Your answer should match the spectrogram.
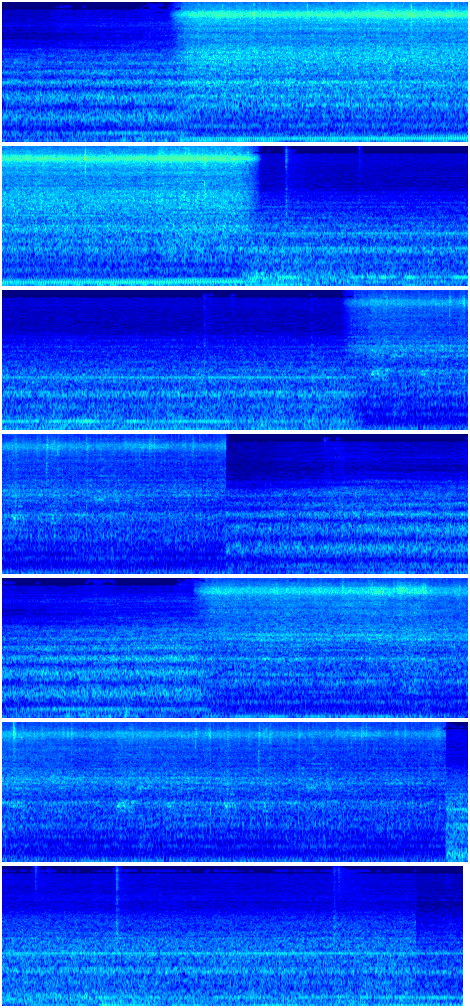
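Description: Mercedes-Benz test truck running at low speed on a test track, with a low steady engine hum. The sound changes abruptly several times as different shots are cut together, and a high hiss comes and goes between shots.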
